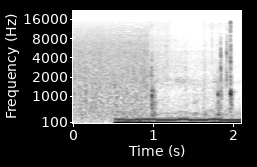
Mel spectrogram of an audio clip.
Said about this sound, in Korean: 갑자기 또 굵은 비가 내리기 시작하고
